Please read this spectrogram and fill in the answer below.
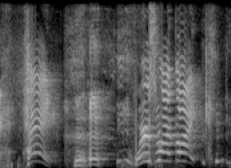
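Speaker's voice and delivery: way up high, strained falsetto of a panicked man; upset game character. Retold or imitated. Bike owner demands his missing bike, high squeaky mock panic. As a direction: squeal it like he can't believe his bike is gone.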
